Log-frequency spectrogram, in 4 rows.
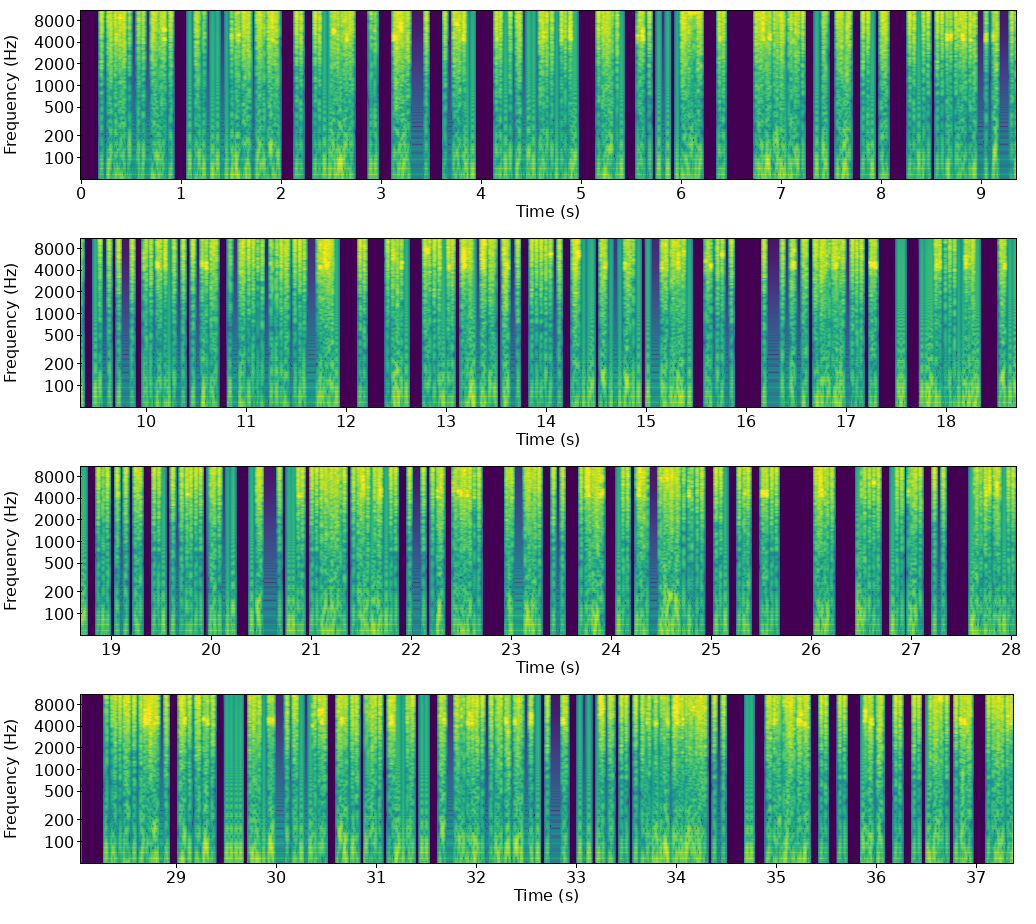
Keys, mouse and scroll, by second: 3.7 e, 7.8 r, 10.6 g, 17.5 e, 21.2 r, 23.4 g, 28.4 e, 31.4 r, 34.5 e.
